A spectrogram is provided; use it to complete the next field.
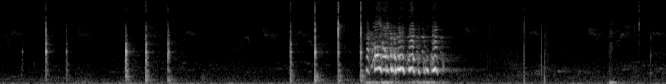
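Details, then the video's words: Domestic turkey answering a small noise with a gobble, a burst of rapid rattling notes lasting under a second, set among scattered clicks and knocks in a quiet yard. "একটু আওয়াজ করলে অন্যরকম শব্দ করে।"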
